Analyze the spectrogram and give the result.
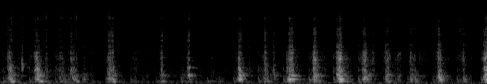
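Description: A wooden stick scrapes the coating off a scratch-off coated paper page near a printed dog figure, with the hand held close. It makes a steady run of short, dry rasping strokes, about two per second, each a brief gritty scratch with a brighter hiss on top.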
